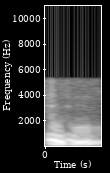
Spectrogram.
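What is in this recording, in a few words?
"over", male synthesized announcer voice; blizzard; hlvox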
